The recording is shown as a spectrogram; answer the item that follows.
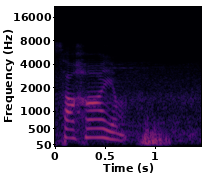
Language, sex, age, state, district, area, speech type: Telugu, female, 18-30, Telangana, Mancherial, rural, read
